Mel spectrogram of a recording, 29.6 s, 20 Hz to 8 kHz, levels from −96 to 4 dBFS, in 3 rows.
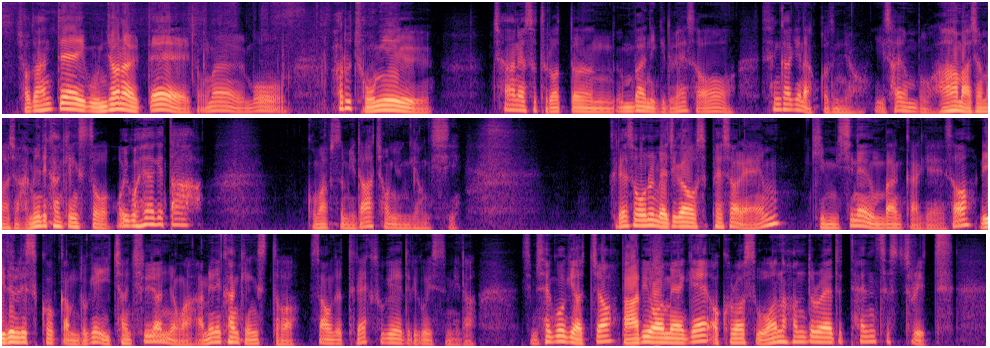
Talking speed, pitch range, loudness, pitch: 300 characters per minute, 90-130 Hz, -15 LUFS, 110 Hz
